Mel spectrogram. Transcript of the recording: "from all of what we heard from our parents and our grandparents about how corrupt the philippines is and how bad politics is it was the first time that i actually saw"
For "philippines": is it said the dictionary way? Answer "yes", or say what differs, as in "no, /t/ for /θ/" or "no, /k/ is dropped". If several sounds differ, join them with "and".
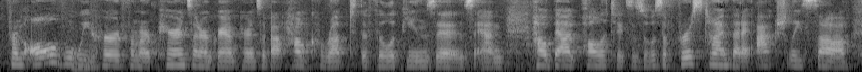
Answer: yes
